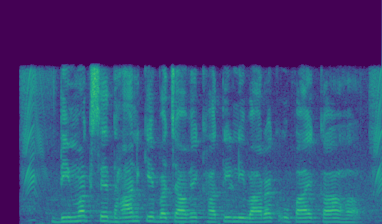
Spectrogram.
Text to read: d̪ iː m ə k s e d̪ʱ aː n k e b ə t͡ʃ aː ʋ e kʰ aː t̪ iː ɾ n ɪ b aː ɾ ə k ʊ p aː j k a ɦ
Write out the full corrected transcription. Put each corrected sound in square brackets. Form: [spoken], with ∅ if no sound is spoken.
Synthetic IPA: d̪ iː m ə k s e d̪ʱ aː n k e b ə t͡ʃ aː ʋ e kʰ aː t̪ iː ɾ n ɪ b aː ɾ ə k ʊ p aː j k a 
